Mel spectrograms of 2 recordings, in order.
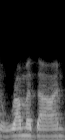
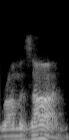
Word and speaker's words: Ramadan: And people, so it's the month of Ramadan, that's how you say it in Arabic, but when these terms are sort of transferred to Urdu, Hindi, Gujarati, and so on, Ramadan becomes Ramazan, because the same letter in Persian is a Z instead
